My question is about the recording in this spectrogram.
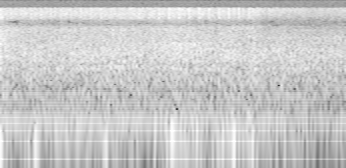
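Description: Quiet room tone: a low steady hum with a faint low rumble underneath.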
